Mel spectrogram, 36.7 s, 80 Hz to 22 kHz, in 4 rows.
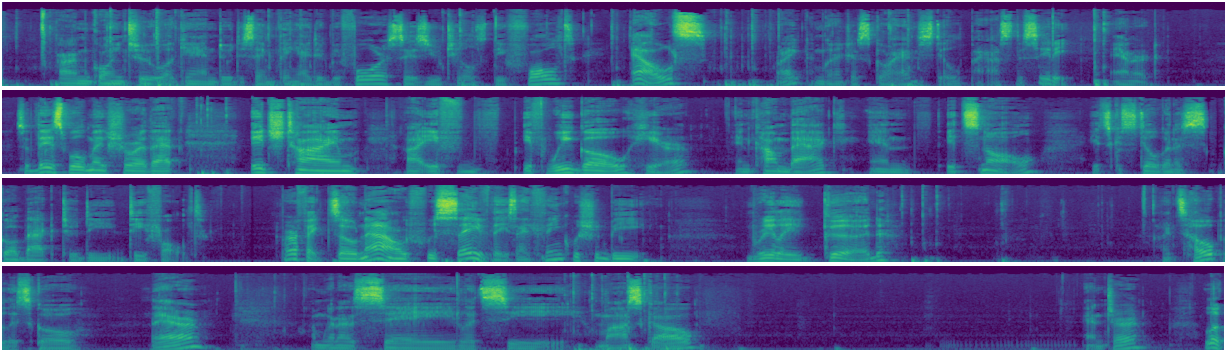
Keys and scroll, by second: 3.4 Return, 8.1 Return, 11.5 Return, 21.7 super+s, 23.1 ctrl+r.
